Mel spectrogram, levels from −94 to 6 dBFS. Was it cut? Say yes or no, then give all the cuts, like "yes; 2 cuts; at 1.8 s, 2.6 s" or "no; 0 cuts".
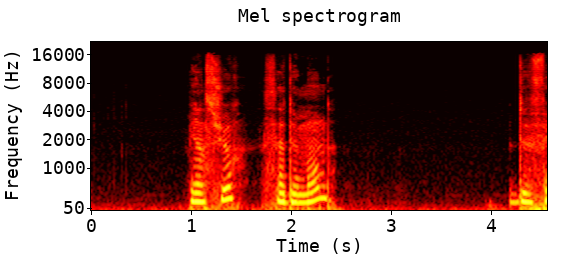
no; 0 cuts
